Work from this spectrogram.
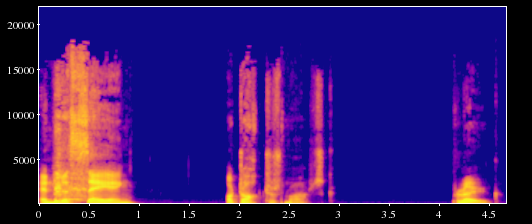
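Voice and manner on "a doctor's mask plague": monstrous beast voice, altered by voice changer. Imitating the Beast looking around Belle's house: Dan Stevens Beast voice. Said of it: "That's my favorite voice that you do".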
